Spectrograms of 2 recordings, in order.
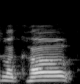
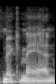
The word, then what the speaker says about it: McMahon: of affiliate marketing thomas mccomb i don't know how to say your na your last name so so pronounce it for me uh thomas mcmahon we'll just americanize it so ernest mcmahon is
